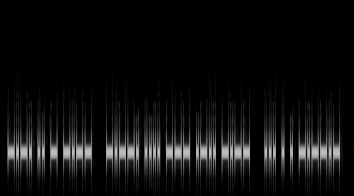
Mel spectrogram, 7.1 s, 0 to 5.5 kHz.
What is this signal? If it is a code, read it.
Morse code, heard as a keyed tone, about 28 wpm, 600 Hz. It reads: CITY <KN>HOLY SEE)
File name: CW / Practice / NationalCapitals28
